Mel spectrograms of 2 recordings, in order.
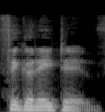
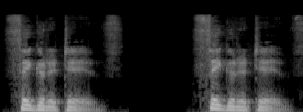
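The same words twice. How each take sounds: First: फिगरेटिव said the wrong way, with a hard, aspirated f; the common mispronunciation of फिगरेटिव; wrong pronunciation. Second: फिगरेटिव said as fig-ur-a-tiv, with a u in the second syllable; correct pronunciation. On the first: Teacher showing students the wrong way to say it. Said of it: "इस शब्द को गलत बोलते हैं". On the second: Teacher modelling the correct pronunciation for viewers. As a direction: model फिगरेटिव slowly and carefully, the right way. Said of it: "इसकी सही pronunciation है". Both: Shown as a demonstration.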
